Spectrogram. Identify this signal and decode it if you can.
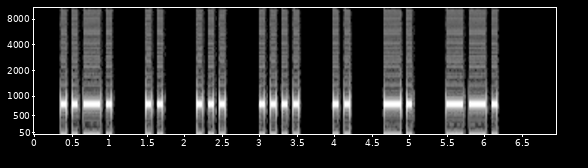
Morse code, heard as a keyed tone, about 16 wpm, spaced as for 11 wpm, 800 Hz. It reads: FISHING
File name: Prefixes / FLs & THs / F Prefixes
